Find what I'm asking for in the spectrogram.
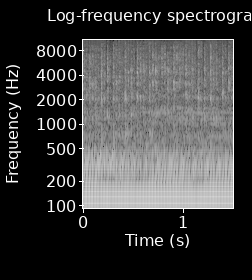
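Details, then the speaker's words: Suzuki Swift 1.3 small petrol engine on a makeshift fuel system, just fired up for the first time this year: steady, even low idle with a smooth unbroken beat, no knocks or misses; normal idle, owner says it works perfect. "Works perfect. This thing fired up great this year."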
